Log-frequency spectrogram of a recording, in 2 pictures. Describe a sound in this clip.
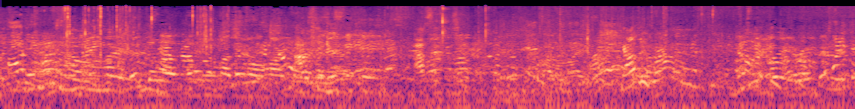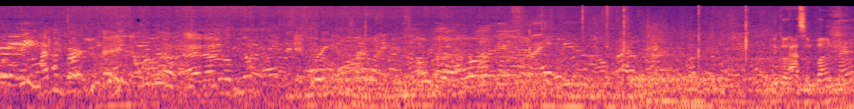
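A crowd of young men and women chatters and talks loudly outdoors.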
